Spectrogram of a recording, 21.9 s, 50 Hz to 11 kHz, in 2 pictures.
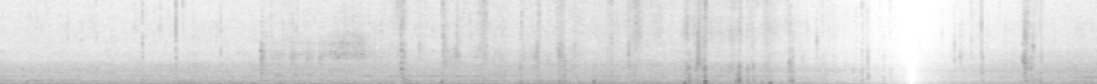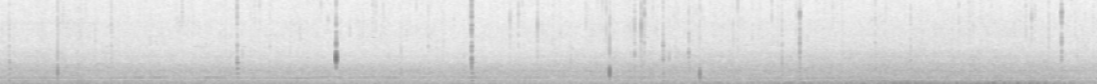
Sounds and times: Rain: 0.0s - 21.9s.

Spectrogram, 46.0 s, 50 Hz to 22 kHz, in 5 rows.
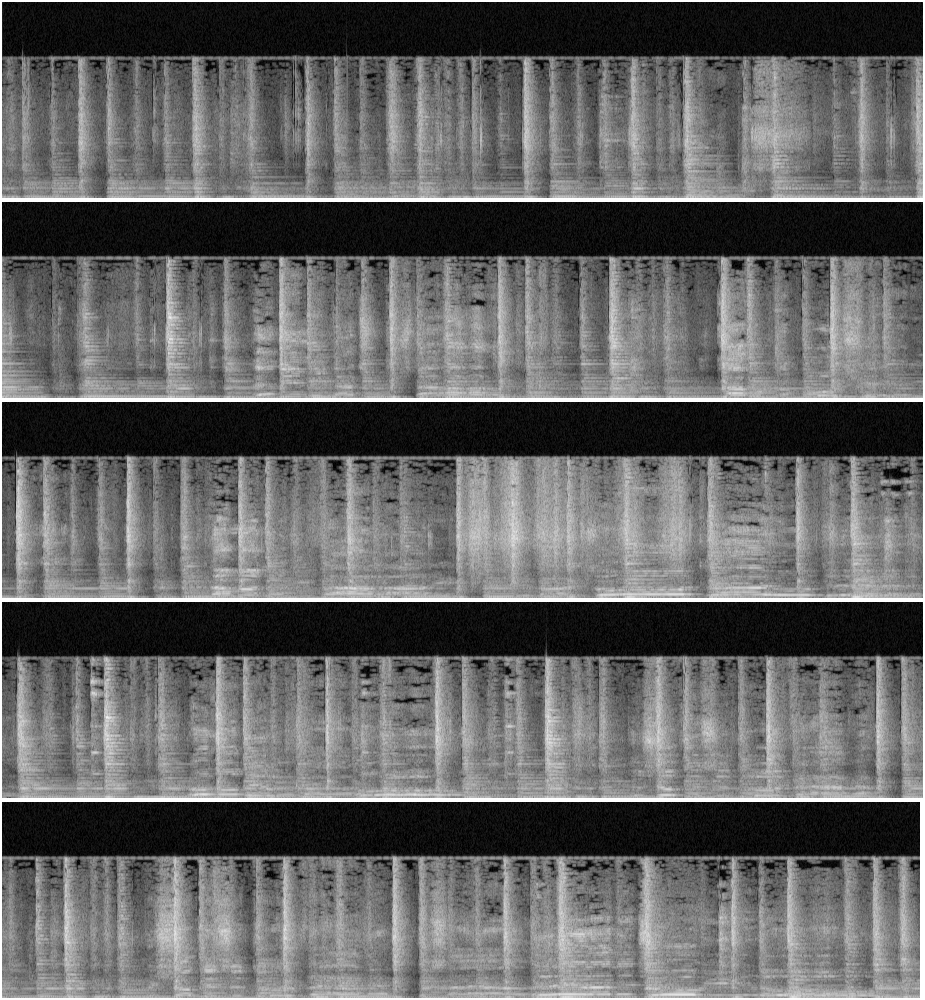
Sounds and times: Music: 0.0s - 46.0s
Male singing: 7.6s - 8.3s, 11.7s - 14.4s, 16.4s - 19.1s, 20.4s - 28.2s, 29.5s - 32.8s, 33.9s - 36.6s, 38.1s - 46.0s.

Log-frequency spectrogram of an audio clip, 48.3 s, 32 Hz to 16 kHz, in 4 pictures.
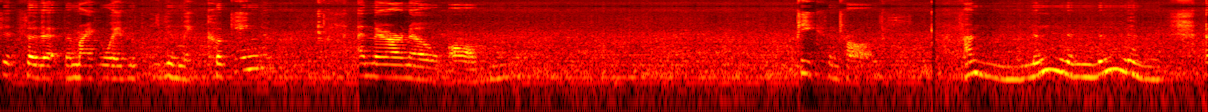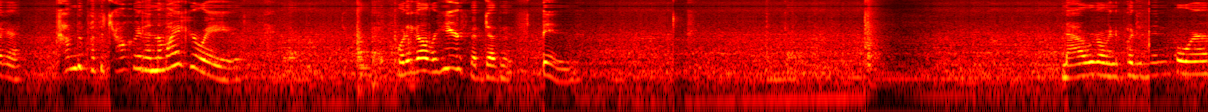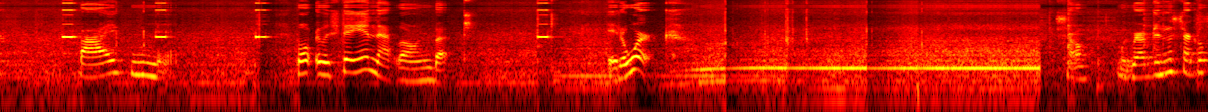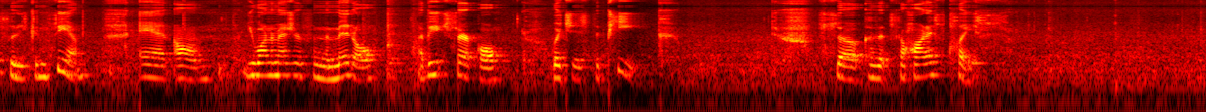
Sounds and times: Child speech, kid speaking: 0.0s - 2.8s, 3.5s - 5.2s, 8.0s - 14.6s, 15.9s - 17.9s, 22.7s - 24.3s, 24.9s - 26.0s, 27.1s - 28.9s, 30.2s - 31.0s, 34.7s - 43.0s, 44.4s - 46.4s
Microwave oven: 16.8s - 27.2s, 28.8s - 34.7s
Beep, bleep: 26.7s - 26.9s.

